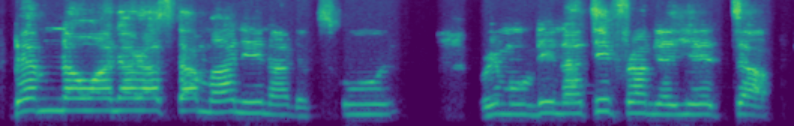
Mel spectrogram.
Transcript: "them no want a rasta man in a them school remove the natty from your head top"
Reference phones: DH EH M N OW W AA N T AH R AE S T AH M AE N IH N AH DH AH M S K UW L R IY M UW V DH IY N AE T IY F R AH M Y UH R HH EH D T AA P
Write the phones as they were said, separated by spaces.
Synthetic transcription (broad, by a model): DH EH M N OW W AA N AH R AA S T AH M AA N IH N AH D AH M S K UW L R IY M UW V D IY N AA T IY F R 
